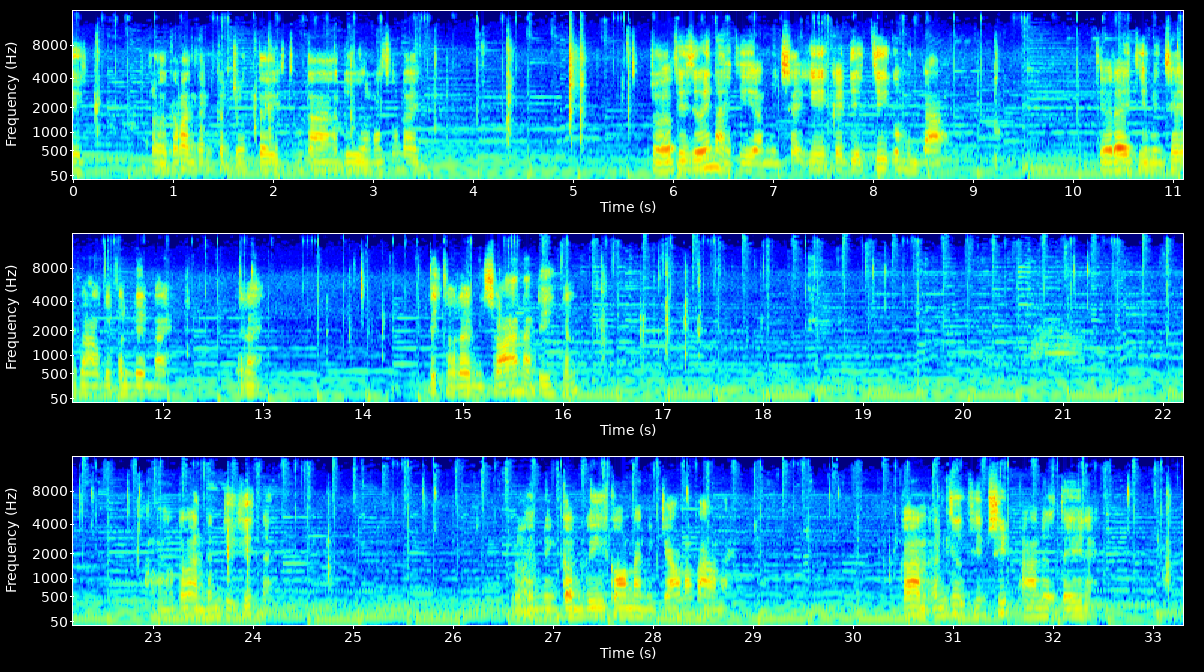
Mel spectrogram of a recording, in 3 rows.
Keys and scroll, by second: 1.5 ctrl+t, 4.9 Return, 15.3 Delete, 17.0 ctrl+z, 23.7 Delete.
